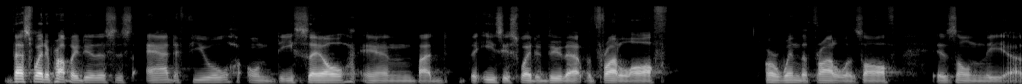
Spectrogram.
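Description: A low-pitched man in his fifties with a drawl talks casually from a workshop, answering viewers' repair questions on a live stream. He is folksy and chatty, and he folds little stories of his own into his advice. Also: darkish tone. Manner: folksy, chatty, reads questions aloud and adds anecdotes. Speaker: parts company host answering viewer questions. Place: workshop garage with motorcycles, indoors.

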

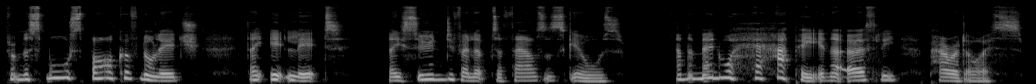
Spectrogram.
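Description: A woman teacher reading a children's picture book aloud expressively, with deliberate, dramatic emphasis on key words. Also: mid-range voice, very animated. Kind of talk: expressive storybook read-aloud.

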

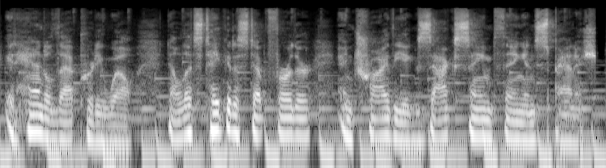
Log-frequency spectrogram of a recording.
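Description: A man's voice: fairly low pitch, normal speed. A man hosting a tutorial with upbeat, promotional scripted narration. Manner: enthusiastic, promotional. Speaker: tutorial host. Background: background music.

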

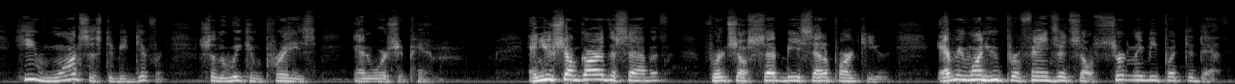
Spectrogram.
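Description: An older man, sixties or beyond, with a husky voice, giving an earnest, informal Bible lesson with emphatic reading and quieter asides. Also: fairly high pitch. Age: 60s or older. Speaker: storytelling Bible teacher. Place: small indoor room with curtain and bookshelf.

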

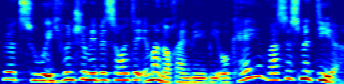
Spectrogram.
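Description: An actress in a dubbed sitcom playing a sharp, assertive wife with a pointed, insistent way of talking. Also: female voice, on the high side, animated, brisk. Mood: frank. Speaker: dub actor in a sitcom.

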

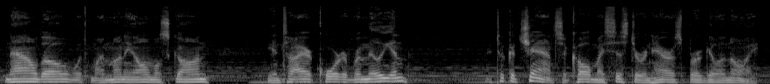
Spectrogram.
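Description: A man's voice: fairly low pitch, normal speed, faint music behind. A middle-aged man telling his own story in earnest first-person narration for a radio drama. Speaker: narrator and lead.

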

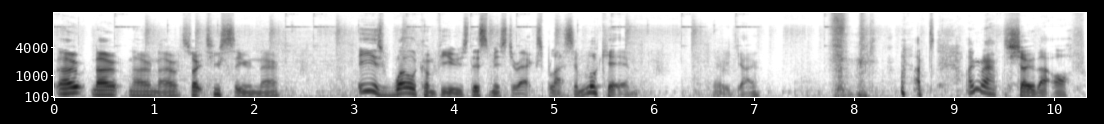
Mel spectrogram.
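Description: Wry British man commenting on gameplay. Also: medium pitch. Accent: British English. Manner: chatty, wry, laughing at the game. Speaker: let's play host.

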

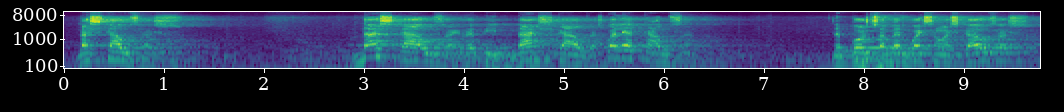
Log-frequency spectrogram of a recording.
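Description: A man's voice: fairly high pitch, recorded from a distance. Angolan man giving a fiery speech in an echoey hall. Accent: Angolan Portuguese. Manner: rhetorical questions, repeats phrases for emphasis, rises to shouting. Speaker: opposition party spokesman. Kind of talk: political press statement. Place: indoor hall at a podium. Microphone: podium mic on a stand, camera at a distance. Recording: echoey hall recording from the camera, faint ambient noise.

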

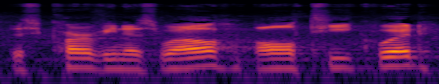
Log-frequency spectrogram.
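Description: A man giving a casual, unscripted walkthrough as an auctioneer, with an enthusiastic salesman's pitch, in a large indoor warehouse. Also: steady tone, measured pace. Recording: reverberant large hall.

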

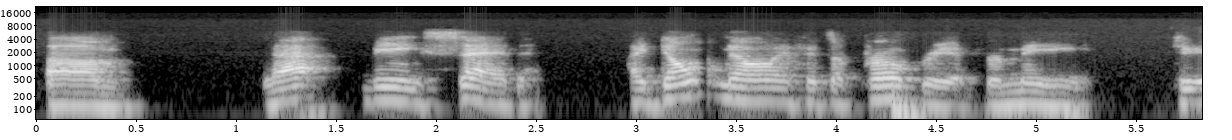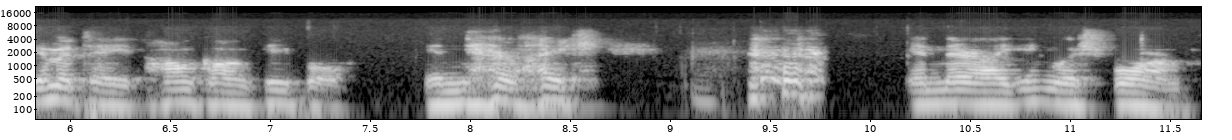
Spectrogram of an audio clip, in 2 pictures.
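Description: A man's voice: medium pitch, slow pace, long pauses, husky, dry recording. Rambling man on a lo-fi video call. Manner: rambling, self-deprecating, laughs often. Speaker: guest, stunt actor and fight choreographer. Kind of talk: casual video-call interview. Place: indoor room at home. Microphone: webcam on video call. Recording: dull lo-fi call audio.

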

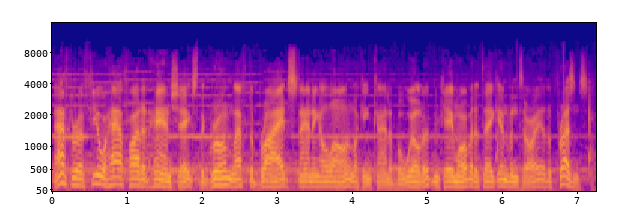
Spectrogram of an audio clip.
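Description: An American actor playing a tough, wisecracking private detective, wry and blunt, in a 1940s radio drama. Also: male voice, medium pitch, brisk, hardly any pauses, highs cut off, close to an everyday voice. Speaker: lead actor and narrator. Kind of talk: 1940s hard-boiled detective radio acting and narration. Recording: old 1940s radio recording, music behind.

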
